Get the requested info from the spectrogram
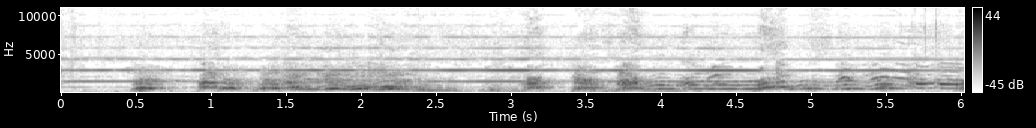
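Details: Dogs, including a little female named SoRA, howling early in the morning after being woken by a siren alarm; wavering, sliding tones overlap with short yips and breaks, several voices rising and falling together.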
